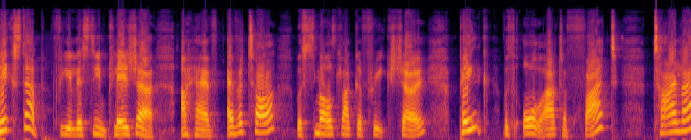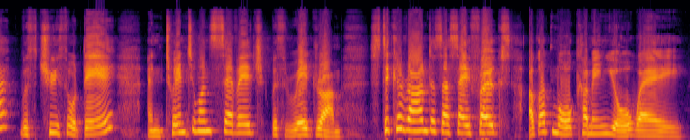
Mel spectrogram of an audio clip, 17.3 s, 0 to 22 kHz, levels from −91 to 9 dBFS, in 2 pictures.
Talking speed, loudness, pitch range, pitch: 155 wpm, -11 LUFS, 175-260 Hz, 210 Hz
